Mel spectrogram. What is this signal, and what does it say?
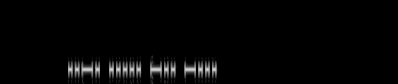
Morse code, heard as a keyed tone, about 36 wpm, 700 Hz. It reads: F5DB
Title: DXCC-100 Call Signs - 4 Characters - 35wpm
